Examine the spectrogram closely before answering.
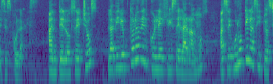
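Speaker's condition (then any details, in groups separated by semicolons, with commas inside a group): No condition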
